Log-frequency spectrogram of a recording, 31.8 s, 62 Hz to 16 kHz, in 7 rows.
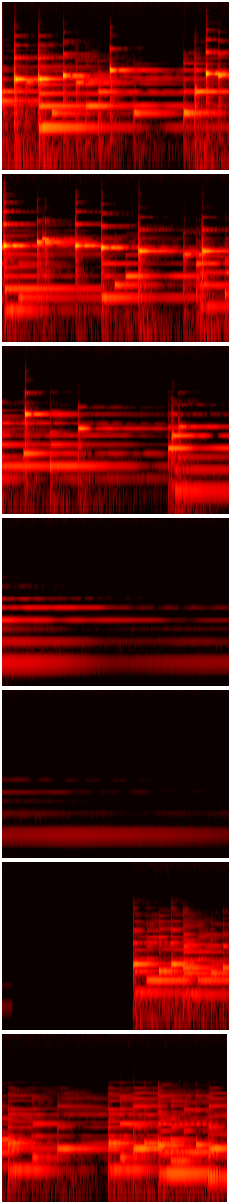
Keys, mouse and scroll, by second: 10.3 Escape, 20.5 3, 20.9 Return.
